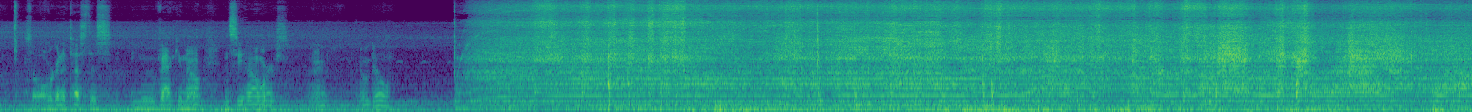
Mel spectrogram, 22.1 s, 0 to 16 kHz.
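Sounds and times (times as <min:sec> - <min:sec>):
ash vacuum running: 0:06.8 - 0:22.0.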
